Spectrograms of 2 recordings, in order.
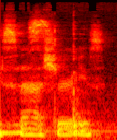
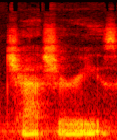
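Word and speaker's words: Chachere's: Tony Sasheries, which it's pronounced sasheries. A lot of people mispronounce that. Yeah. Um, my boyfriend says Chasheries, and I'm Well, I think he's finally figured it out, but um Yeah.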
